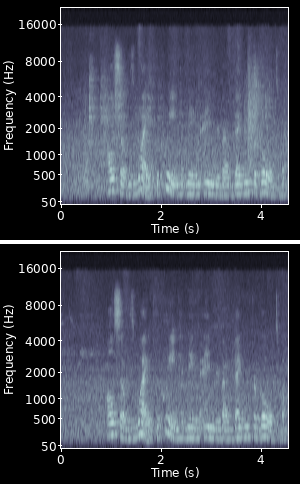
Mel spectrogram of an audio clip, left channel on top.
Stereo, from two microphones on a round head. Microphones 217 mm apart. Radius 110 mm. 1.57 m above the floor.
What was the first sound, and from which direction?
A woman speaking, 35° right (ahead or behind).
